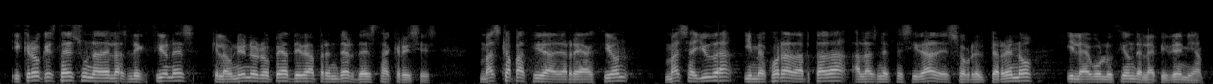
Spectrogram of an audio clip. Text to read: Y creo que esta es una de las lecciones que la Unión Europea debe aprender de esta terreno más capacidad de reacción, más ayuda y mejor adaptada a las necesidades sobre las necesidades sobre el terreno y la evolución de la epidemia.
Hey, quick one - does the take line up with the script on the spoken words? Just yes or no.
no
